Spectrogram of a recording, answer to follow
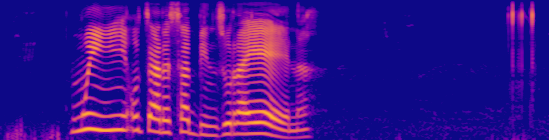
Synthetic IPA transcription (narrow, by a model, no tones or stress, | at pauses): ŋwiɲiʔut͡saɾisabind͡zuɾajɛːna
